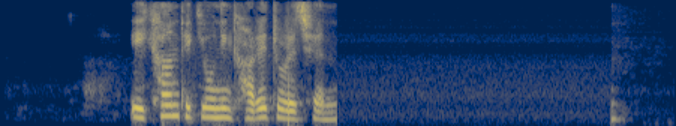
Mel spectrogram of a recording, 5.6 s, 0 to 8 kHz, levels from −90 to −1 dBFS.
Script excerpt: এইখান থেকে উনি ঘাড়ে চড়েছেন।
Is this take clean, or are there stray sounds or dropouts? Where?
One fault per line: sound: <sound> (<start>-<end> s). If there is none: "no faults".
no faults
